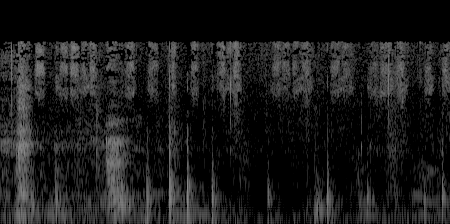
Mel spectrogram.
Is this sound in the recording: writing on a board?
yes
